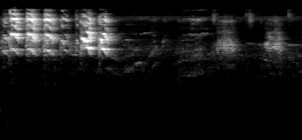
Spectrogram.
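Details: A parrot flock calling: rapid pulsed squawks repeat several times a second during the first two seconds, then softer scattered calls follow.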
